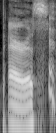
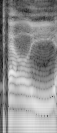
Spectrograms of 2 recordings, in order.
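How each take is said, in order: First: The word is said with an American accent. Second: The word is said with a French accent. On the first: "I pronounce it Paris, because I'm a goddamn American" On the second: "I don't pronounce it Paris"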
